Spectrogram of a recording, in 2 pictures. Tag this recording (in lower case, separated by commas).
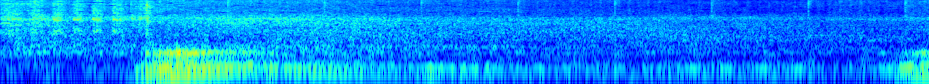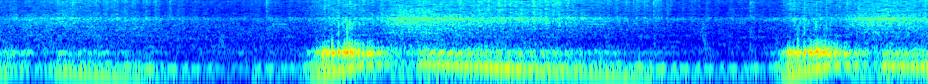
vehicle, revving, car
